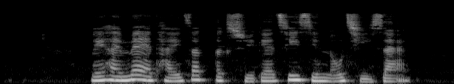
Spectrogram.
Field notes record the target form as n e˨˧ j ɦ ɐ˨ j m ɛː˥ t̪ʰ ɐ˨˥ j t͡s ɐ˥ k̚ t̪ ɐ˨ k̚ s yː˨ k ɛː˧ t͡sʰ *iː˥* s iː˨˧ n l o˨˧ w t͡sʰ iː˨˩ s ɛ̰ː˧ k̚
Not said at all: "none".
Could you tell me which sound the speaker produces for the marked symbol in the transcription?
iː˥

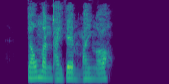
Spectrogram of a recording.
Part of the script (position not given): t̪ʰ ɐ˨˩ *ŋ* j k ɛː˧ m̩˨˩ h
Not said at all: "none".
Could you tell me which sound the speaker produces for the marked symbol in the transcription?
none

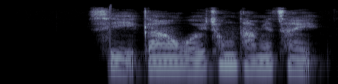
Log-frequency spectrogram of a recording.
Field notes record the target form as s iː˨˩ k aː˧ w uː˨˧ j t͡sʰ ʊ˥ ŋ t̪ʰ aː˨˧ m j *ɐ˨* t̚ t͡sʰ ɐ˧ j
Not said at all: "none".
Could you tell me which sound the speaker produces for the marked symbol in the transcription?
ɐ˥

